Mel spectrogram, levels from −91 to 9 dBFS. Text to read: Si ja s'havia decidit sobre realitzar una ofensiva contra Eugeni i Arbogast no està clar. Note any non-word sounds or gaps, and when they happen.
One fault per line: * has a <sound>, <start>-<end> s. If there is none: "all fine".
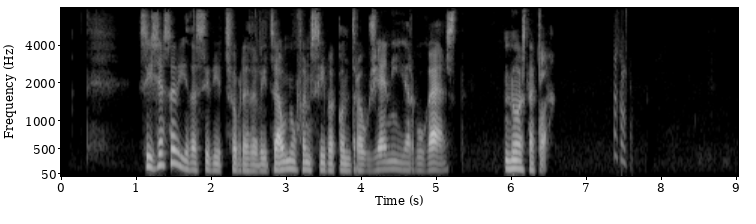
* has a chirp, 7.4-7.6 s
